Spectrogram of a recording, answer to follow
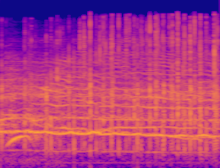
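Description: Audience applause: many hands clapping, with one person holding a single long, high cheer over it that sags slightly in pitch near the end.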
